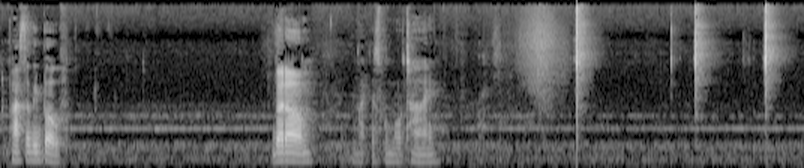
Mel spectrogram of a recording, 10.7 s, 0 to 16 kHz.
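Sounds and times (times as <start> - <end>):
low steady hum: 0.0 - 10.7
speech: 0.2 - 1.0, 3.6 - 6.0
big lighter being flicked as it runs out: 7.6 - 7.9, 8.9 - 10.4.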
